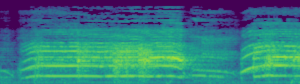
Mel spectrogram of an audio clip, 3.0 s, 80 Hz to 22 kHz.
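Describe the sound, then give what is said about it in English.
A young boy wails and screams in long, high-pitched sustained cries, a loud bawl that breaks off briefly before rising again into another drawn-out sob. “And then on till 9, as he continued to scream.”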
